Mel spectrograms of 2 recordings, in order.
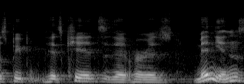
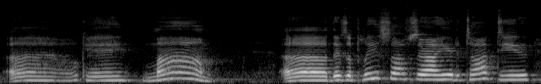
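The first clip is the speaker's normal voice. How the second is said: put-on meek kid; 9 semitones higher than usual. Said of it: "and he's like".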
